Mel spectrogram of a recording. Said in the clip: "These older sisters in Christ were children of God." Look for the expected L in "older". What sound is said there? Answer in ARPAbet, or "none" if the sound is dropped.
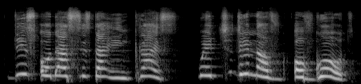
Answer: none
